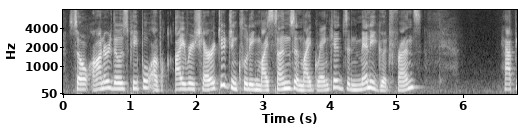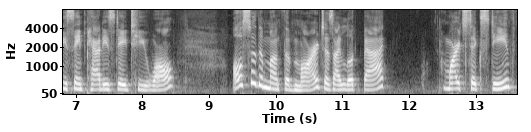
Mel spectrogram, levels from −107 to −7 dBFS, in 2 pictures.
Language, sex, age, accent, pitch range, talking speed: English, female, 50-69, American, 170-215 Hz, 155 wpm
